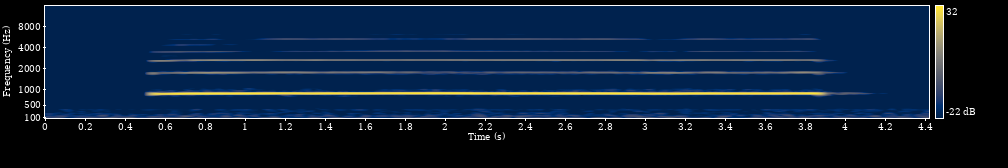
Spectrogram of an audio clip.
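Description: A single clear, pure recorder note A held steadily for about three seconds, bright and breathy, played alone against quiet background.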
